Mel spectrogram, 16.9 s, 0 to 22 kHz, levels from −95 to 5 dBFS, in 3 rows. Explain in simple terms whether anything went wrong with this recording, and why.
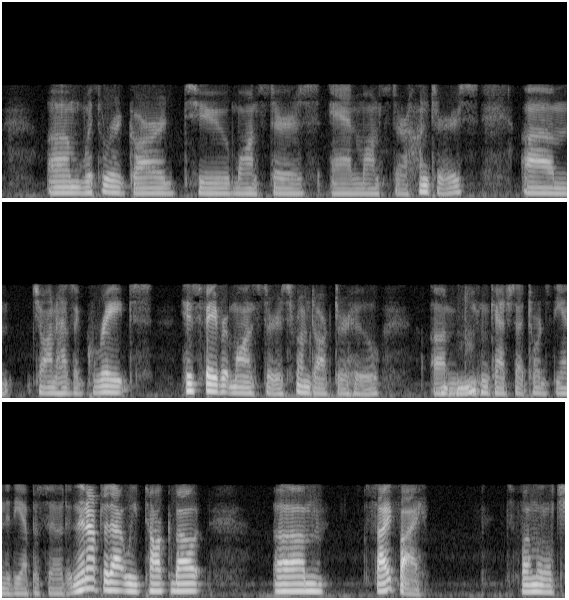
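Nothing went wrong here: the speech was sent through ordinary G.711 telephone coding, which drops everything above about 3.8 kHz and gives it the familiar narrow sound of a phone call, exactly as that kind of line is meant to work.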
